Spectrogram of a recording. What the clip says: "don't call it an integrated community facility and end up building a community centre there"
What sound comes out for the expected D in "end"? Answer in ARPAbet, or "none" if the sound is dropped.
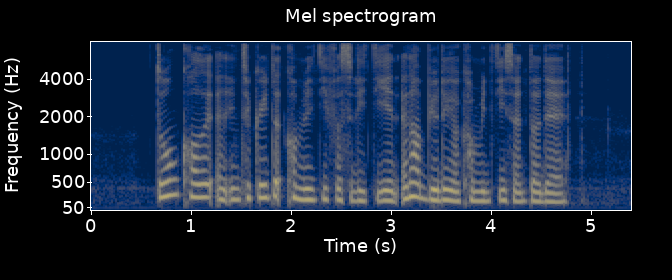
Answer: none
